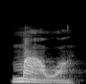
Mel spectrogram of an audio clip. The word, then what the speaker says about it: Mauer: La E seguita dalla R alla fine di una parola si pronuncia con la vocale A. Ad esempio, muratore, Mauer, si pronuncia Maua.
